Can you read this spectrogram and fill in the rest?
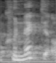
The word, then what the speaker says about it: Kinect: Ja, nee, also wie gesagt, Kinect... – meint man, wenn man es liest. – Meint man, wenn man es liest. Aber nicht. – Phonetisch scheint das aber Connect ausgesprochen zu werden.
